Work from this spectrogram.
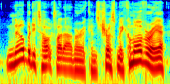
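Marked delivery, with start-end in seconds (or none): none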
